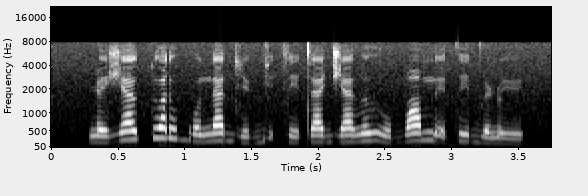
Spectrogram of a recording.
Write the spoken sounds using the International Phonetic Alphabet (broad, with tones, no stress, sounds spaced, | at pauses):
ɳ e˨ ʒ æ˦ tʷ ɑ˦ ɾ u˦ b o˧ n æ˦ d͡z y˨ ɡ ḭ˦˨ t͡s i˨ t æ˧ d͡ʒ æ˧ ð ɯ˦ ɣ u˨ b ɑ˦ m ḛ˦ t̪ i˧ d̪ ɯ˨ ɳ y˨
